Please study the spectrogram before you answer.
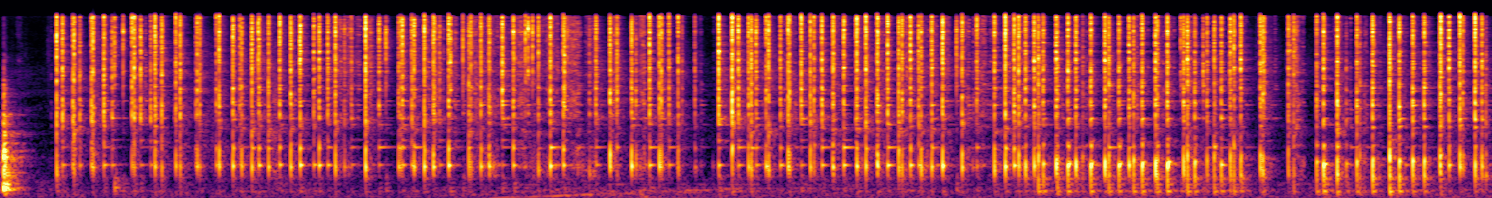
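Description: Long painted nails tap rapidly on a small glass Hello Gourdgeous jar candle, full of wax, striking both the top of its black screw lid and the labeled side. The result is a dense stream of sharp, bright clicks with a hollow ringing tone, each dying away almost instantly. There are a few brief pauses, and a faint low tone rises in the background partway through.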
